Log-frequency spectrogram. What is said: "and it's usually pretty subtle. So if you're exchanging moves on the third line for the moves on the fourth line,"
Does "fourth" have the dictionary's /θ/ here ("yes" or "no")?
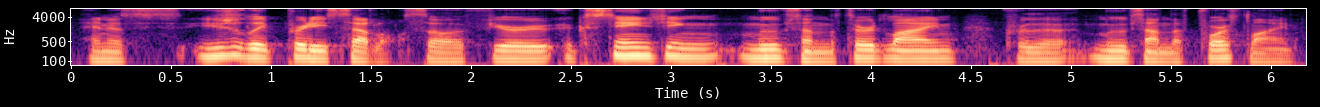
yes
